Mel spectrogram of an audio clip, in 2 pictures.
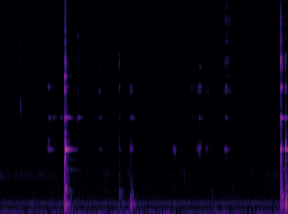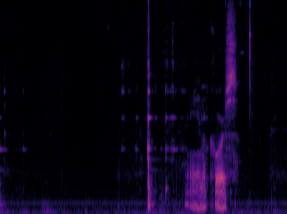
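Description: Metal engine parts clink and click as they are handled.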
